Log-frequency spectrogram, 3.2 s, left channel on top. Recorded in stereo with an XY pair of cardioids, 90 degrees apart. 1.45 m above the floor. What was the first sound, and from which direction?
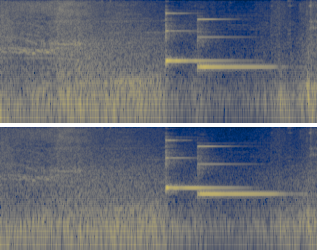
A doorbell, 35° left.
